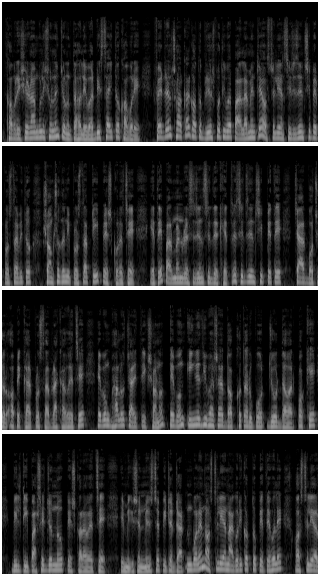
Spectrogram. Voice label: bangla; The Turnbull Government has revealed details of its proposed revamp of Australia's citizenship test.; SBS Bangla

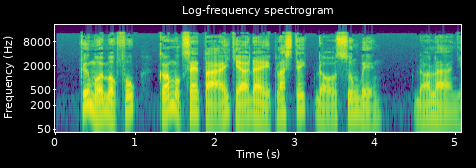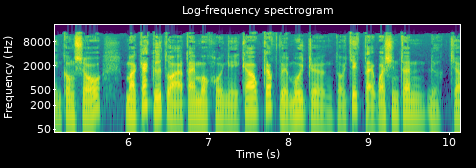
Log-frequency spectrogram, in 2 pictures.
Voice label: vietnamese; SBS Vietnamese; 'Mỗi phút có một xe tải đầy plastic đổ xuống biển'

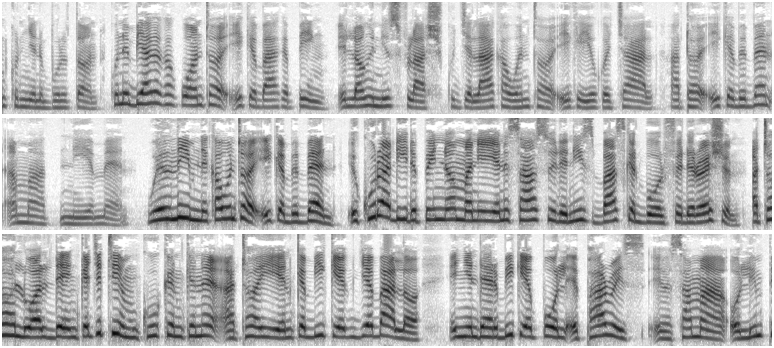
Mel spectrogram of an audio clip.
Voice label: dinka; SBS Dinka News Flash 22/02/2023; Luol Deng aci kura South Sudanese Basketball Federation tiam. Kɔc ke Nigeria atɔ ke ci thuŋ bïc cot col kek döör benn

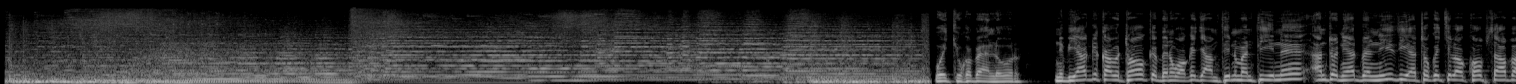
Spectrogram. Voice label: dinka, podcast; SBS Dinka News Flash 27/06/2023; Bɛ̈nyë Auɛtralia ee jam cë man adɛ̈ ke anuaanë ciɛ̈n ɣööt aben akuma lui thïn ku bë nɔŋ të ben kɔc kuɔny.

